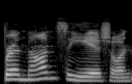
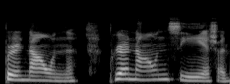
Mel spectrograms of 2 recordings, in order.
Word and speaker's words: pronunciation: no tagalog pag bigkas pronunciation ang spelling po na nung nan ay n. Okay so ang pagbigkas din n ay pronunciation. Hindi po pronoun pronounciation hindi po ganun. Okay dapat po ay pronunciation.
